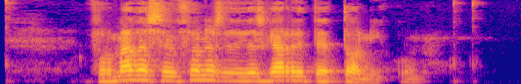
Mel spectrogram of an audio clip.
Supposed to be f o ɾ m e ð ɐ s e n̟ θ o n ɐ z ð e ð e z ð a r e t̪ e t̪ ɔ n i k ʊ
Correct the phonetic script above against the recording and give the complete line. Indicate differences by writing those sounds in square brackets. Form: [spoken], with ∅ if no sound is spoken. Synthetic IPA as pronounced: f o ɾ m [a] ð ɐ s e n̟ θ o n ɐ z ð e ð e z [ɣ] a r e t̪ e t̪ ɔ n i k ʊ

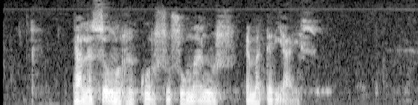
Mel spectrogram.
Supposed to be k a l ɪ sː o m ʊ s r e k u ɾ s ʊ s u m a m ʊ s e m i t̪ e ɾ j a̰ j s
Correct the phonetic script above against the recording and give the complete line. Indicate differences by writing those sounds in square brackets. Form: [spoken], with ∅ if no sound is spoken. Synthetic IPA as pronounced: k a l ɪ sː o [ŋ] ʊ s r e k u ɾ s ʊ s u m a [n] ʊ s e m [a] t̪ e ɾ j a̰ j s

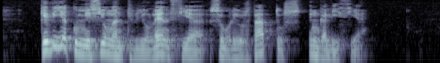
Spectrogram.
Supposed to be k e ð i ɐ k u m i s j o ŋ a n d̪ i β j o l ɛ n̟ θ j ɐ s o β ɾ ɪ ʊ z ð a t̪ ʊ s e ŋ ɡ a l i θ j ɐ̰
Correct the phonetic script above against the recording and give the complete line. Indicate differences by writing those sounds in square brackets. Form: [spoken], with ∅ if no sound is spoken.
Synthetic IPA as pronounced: k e ð i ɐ k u m i s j o ŋ a n [t̪] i β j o l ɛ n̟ θ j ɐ s o β ɾ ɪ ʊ z ð a t̪ ʊ s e ŋ ɡ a l i θ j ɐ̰

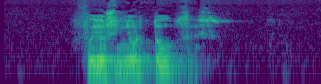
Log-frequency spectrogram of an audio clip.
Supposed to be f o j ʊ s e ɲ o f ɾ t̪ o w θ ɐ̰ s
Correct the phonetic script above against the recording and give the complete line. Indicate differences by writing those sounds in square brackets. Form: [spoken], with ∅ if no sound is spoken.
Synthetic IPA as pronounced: f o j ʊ s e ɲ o [∅] ɾ t̪ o w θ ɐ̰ s

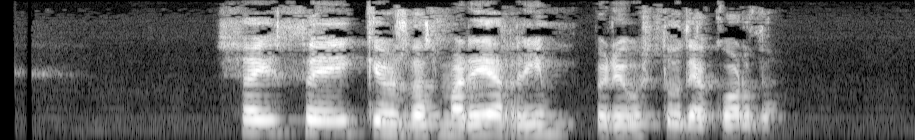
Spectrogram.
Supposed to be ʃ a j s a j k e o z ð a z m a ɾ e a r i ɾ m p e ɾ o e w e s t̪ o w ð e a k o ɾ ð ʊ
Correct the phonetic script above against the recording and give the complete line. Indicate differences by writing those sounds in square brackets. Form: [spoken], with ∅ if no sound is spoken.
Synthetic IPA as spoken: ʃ a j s [e] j k e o z ð a z m a ɾ e a r i [∅] m p e ɾ o e w e s t̪ o w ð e a k o ɾ ð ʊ

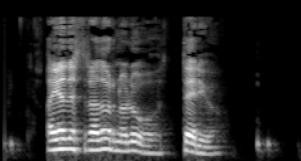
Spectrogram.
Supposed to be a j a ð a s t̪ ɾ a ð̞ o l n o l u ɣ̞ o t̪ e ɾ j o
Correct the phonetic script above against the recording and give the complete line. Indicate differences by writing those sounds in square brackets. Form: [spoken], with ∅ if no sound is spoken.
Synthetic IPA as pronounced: a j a ð [e] s t̪ ɾ a ð̞ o [ɾ] n o l u ɣ̞ o t̪ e ɾ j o

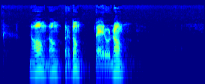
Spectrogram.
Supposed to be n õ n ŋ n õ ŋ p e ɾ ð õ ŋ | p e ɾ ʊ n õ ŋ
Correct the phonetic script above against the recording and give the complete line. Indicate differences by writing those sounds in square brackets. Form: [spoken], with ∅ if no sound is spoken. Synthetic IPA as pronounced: n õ [∅] ŋ n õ ŋ p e ɾ ð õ ŋ | p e ɾ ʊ n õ ŋ

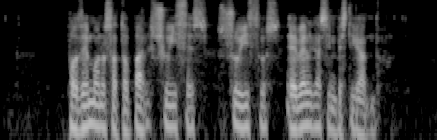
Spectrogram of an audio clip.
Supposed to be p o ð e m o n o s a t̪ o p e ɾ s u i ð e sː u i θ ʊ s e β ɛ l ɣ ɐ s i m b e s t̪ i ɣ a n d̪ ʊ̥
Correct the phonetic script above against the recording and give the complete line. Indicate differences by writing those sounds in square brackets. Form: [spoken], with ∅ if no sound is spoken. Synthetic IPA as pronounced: p o ð e m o n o s a t̪ o p [a] ɾ [ʃ] u i [θ] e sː u i θ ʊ s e β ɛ l ɣ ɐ s i m b e s t̪ i ɣ a n d̪ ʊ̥

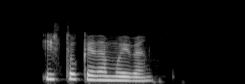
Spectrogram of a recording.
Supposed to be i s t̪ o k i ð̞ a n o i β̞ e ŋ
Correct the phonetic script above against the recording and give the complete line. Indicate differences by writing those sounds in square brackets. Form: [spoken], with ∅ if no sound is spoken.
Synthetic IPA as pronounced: i s t̪ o k [e] ð̞ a [m] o [j] β̞ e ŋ

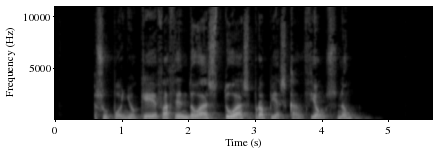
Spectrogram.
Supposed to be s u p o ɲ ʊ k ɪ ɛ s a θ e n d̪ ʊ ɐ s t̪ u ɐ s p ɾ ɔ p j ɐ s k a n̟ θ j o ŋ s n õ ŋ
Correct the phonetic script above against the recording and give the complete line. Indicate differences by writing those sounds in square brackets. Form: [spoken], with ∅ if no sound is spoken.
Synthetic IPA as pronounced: s u p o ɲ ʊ k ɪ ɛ [f] a θ e n d̪ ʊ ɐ s t̪ u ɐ s p ɾ ɔ p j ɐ s k a n̟ θ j o ŋ s n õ ŋ

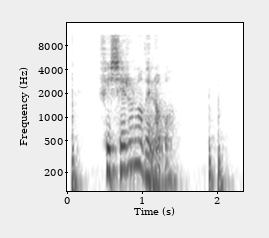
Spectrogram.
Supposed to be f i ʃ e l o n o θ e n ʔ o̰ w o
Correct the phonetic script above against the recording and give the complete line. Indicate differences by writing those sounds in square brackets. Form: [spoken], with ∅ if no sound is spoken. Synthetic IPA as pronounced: f i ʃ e [ɾ] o n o [ð] e n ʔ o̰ [β] o

